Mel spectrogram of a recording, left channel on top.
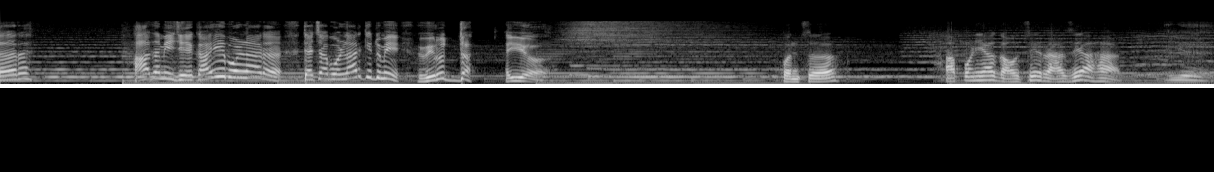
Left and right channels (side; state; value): right; silent; digital silence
